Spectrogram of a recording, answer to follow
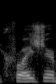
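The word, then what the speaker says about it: croisure: more like conjure but i'm not a french speaker and so i say croissure because it it acknowledges the fact that i'm not speaking french but i'm also helping people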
